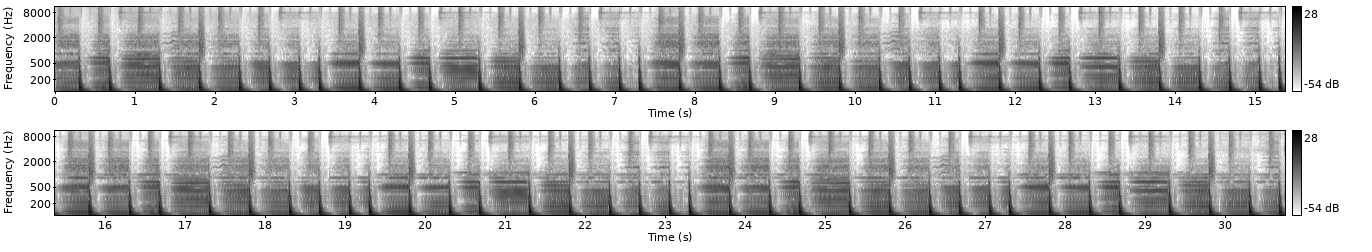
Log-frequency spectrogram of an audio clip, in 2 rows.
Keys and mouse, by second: 0.4 middle click, 0.7 ctrl+s, 0.9 middle drag, 1.6 middle drag, 1.8-2.1 drag, 2.1-2.5 middle drag, 2.5 drag, 2.6 middle click, 5.2-6.4 drag, 9.0-9.4 middle drag, 10.2 click, 10.7 ctrl+s, 11.2 drag, 12.3-12.7 drag, 12.3 middle click, 13.1 shift+drag, 13.3 middle drag, 13.6 middle drag, 14.0 shift+middle click, 14.1 middle click, 14.7 middle drag, 15.3 KP_5, 15.8 middle drag, 16.6 drag, 17.4 drag, 18.5 click, 19.1 middle click, 19.4 middle drag, 20.0 s, 20.6 middle drag, 21.1-21.4 middle drag, 21.8 middle click, 22.6 s, 23.3 middle click, 24.6 shift+middle click, 24.7 middle drag, 25.0 middle drag, 25.3 shift+middle click, 25.5-26.3 middle drag, 27.1 middle click, 27.8-28.7 middle drag, 29.4 middle click, 30.4 shift+a.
